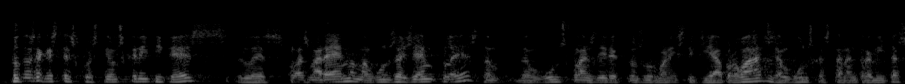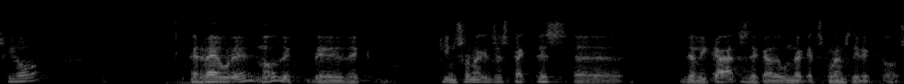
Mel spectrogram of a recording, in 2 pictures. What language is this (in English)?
Catalan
